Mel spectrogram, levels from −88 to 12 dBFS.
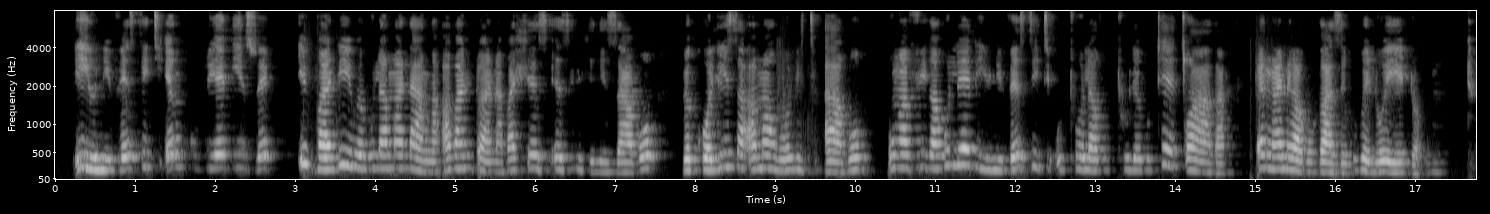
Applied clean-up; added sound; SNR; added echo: neural mask model DeepFilterNet 3.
